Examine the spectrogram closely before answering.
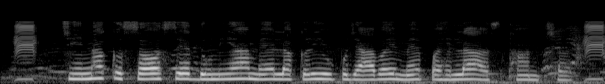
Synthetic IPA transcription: t͡ʃinəksɔɦsed̪unijameləkɾiupd͡ʒabəjmepəɦilaəst̪ʰant͡ʃʰə

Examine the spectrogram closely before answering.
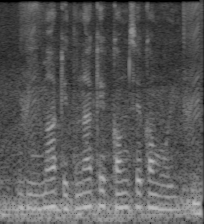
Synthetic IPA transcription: bimãkɪt̪nakʰekəmsekəmɦoːi

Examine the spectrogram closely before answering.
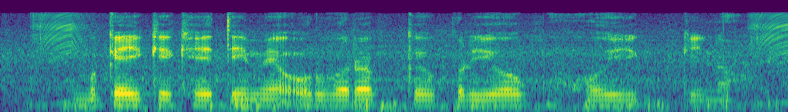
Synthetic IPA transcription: məkəikekʰeːt̪imẽʔʊ̰ɾʋəɾəkkepɾəjoːɡhoːikinaː

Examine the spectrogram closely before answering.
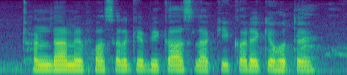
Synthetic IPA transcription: ʈʰəɳɖamẽpʰəsəlkebɪkaːslakikəɾekeɦoːt̪eɦɛː

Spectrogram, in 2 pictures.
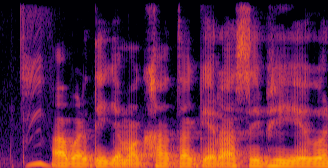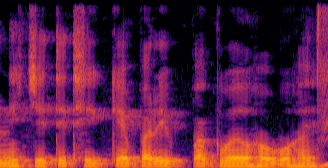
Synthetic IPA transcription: aːbəɾt̪id͡ʒə̰mʔa̰kʰaːt̪akḛɾa̰ːsibʱieːɡonɪt͡ʃit̪ɪt̪ʰikepəɾɪpəkweɦoboɦe

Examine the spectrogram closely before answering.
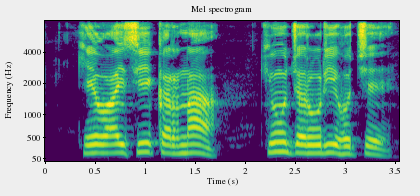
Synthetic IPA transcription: keːʋaːɪsiːkəɾnaː | kjõːd͡ʒəɾuːɾiːɦoːt͡ʃeː

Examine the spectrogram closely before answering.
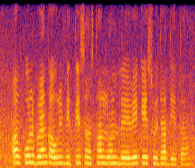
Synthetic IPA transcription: əbkʊlbɛ̃ːkɔːɾiʋɪd̪jisə̃nst̪ʰaloːnleːwekesʊʋɪd̪ʱad̪eːt̪a

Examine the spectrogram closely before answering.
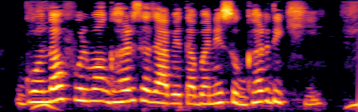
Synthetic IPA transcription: ɡõnd̪əpʰulmãɡʱəɾsəd͡ʒabet̪abənesʊɡʱəɾd̪ikʰiː

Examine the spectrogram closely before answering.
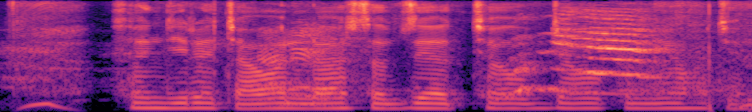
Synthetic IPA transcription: səɲd͡ʑiɾat͡ɕaʋəlːaɾsəbd͡zeətːɕʰaup̚d͡ʑaʋək̪unjəɦot͡ɕe

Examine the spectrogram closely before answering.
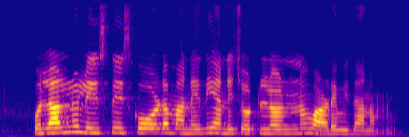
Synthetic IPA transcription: pulaːlɐnuliːst̪iːsu̥kɔːʋɐɽɐmɐne̞ːd̪iɐnːit͡ʃoːʈːloːnuʋaːɽeʋid̪ʱaːnɐm̰

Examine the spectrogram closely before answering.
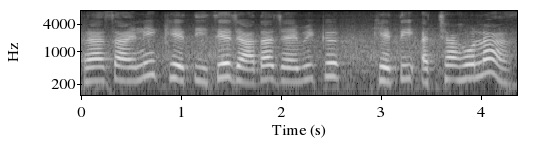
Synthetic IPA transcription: ɾaːsaːjnɪkʰːeːt̪ised͡ʒjaːd̪ad͡ʒəjʋɪk | kʰːeːt̪iʔətːʃʰaɦoːlaː

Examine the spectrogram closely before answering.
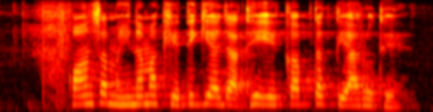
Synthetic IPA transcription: kɔːnsamɐɦiːnamãkʰeːt̪ik̬ijad͡ʒaːt̪ɦeeːkɐp̚t̪ɐk̚t̪ijaːɾɦoːt̪eː

